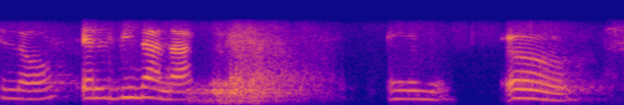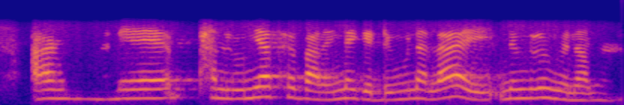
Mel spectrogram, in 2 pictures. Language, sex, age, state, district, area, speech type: Bodo, female, 18-30, Assam, Chirang, urban, conversation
